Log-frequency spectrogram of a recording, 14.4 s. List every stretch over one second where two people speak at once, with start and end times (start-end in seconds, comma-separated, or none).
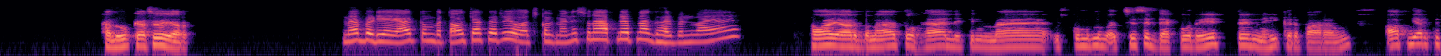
none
